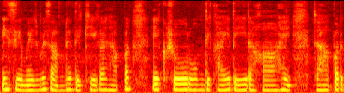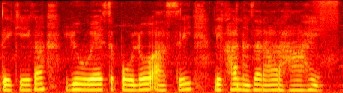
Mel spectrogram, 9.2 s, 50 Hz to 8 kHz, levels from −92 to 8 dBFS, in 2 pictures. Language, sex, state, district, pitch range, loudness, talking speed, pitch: Hindi, female, Rajasthan, Jaipur, 155-175 Hz, -19 LUFS, 155 wpm, 165 Hz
